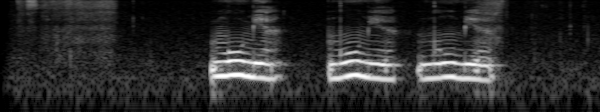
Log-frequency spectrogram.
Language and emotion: Russian, neutral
